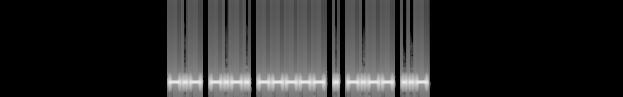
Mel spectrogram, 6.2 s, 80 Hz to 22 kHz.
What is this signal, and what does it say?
Morse code, heard as a keyed tone, about 34 wpm, 700 Hz. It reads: KC0EYU
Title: USA Call Signs - 6 Characters - Repeated 3x - 35wpm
